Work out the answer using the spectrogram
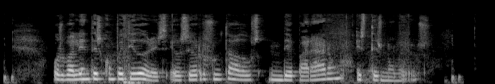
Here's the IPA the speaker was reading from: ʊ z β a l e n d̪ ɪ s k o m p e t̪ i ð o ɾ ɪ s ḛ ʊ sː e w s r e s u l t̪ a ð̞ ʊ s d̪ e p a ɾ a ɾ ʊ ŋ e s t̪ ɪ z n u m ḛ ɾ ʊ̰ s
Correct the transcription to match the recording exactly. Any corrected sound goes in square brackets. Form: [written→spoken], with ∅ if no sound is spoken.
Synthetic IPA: ʊ z β a l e n [d̪→t̪] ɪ s k o m p e t̪ i ð o ɾ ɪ s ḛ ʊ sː e w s r e s u l t̪ a ð̞ ʊ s d̪ e p a ɾ a ɾ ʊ ŋ e s t̪ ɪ z n u m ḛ ɾ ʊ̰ s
